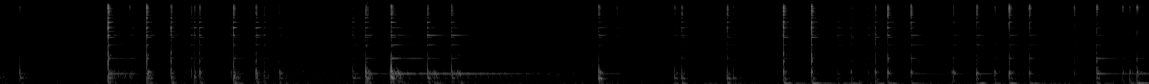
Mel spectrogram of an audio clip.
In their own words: Sound of tiny wine glass 🍷 | gentle nail tapping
